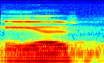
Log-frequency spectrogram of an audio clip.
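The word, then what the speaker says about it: heir: आवाज मिल रही है एन एयर इसको हेयर पड़ते हैं कुछ लोग लेकिन ऐड किसकी ऐड साइलेंट रहता है एन डबल मैन यह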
